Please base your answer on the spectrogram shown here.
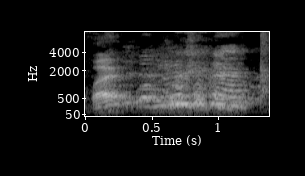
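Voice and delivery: high, stunned laughing what; a father caught off guard; mock disbelief, laughing; shocked what. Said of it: "I was like".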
